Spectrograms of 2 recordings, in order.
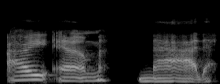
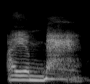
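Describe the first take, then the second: First: "I am mad" dropped low and dragged out slowly; slow, heavy "I am mad"; emphatic. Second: Said in the usual way. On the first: Shown as a demonstration. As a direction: lean slowly into each word of "I am mad".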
